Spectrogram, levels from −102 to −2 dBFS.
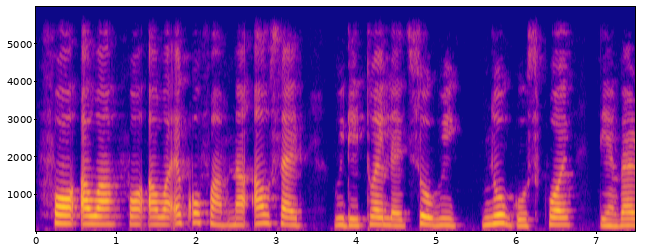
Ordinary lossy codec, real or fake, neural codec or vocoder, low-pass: Opus, 64 kbps; fake; codec, 16 kHz, 16 kbps, FreqCodec, larger model; 5.4 kHz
